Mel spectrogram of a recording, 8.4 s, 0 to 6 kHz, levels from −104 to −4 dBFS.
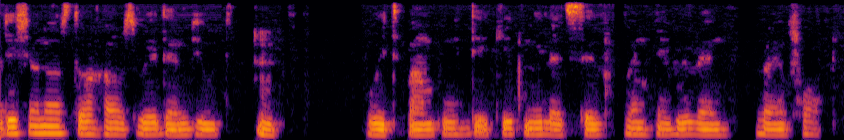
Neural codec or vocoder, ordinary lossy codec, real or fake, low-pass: none; none; real; 5.4 kHz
